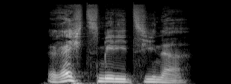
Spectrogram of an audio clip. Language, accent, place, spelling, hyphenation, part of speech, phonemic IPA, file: German, Germany, Berlin, Rechtsmediziner, Rechts‧me‧di‧zi‧ner, noun, /ˈʁɛçt͡smediˌt͡siːnɐ/, De-Rechtsmediziner.ogg
- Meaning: forensic doctor, medical examiner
